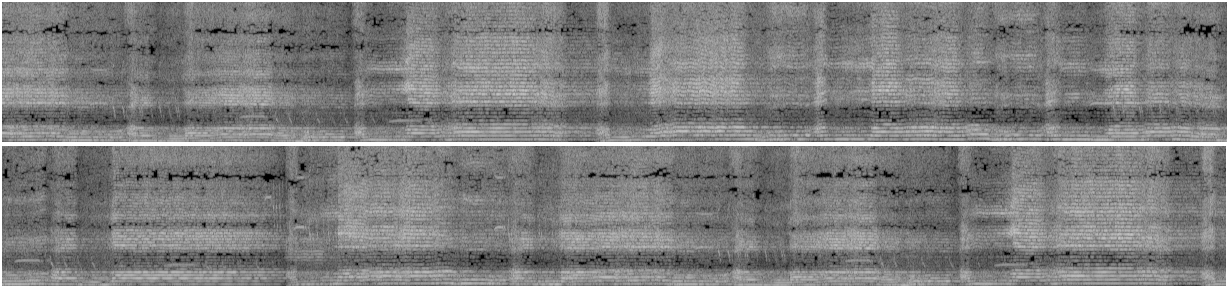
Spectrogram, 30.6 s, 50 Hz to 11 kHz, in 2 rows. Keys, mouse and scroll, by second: 1.4 alt+scroll up 1, 2.2-3.0 alt+drag, 7.0-7.5 alt+scroll down 2, 8.2-9.7 alt+scroll up 2, 9.7-13.6 drag, 12.3-14.6 drag, 13.8 alt+scroll down 1, 14.5 space, 14.6 click, 15.0 alt+scroll up 1, 15.8 space, 15.9 click, 16.0-19.7 drag, 20.4 alt+scroll down 1, 21.0 alt+scroll up 1, 21.5 space, 21.6 click, 22.6-23.4 alt+drag, 25.7 ctrl+shift+], 26.8-28.1 drag.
